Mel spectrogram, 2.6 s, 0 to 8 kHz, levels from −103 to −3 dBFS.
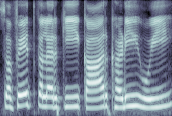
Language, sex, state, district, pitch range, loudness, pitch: Hindi, female, Chhattisgarh, Raipur, 235-270 Hz, -11 LUFS, 250 Hz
